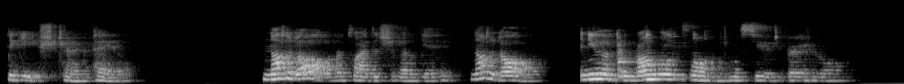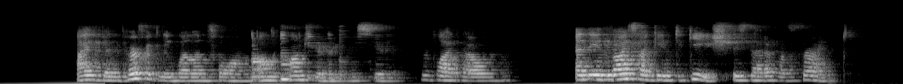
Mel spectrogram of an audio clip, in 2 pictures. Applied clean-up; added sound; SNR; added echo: neural mask model DeepFilterNet 3.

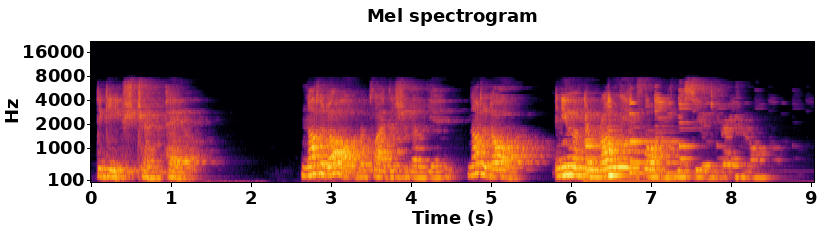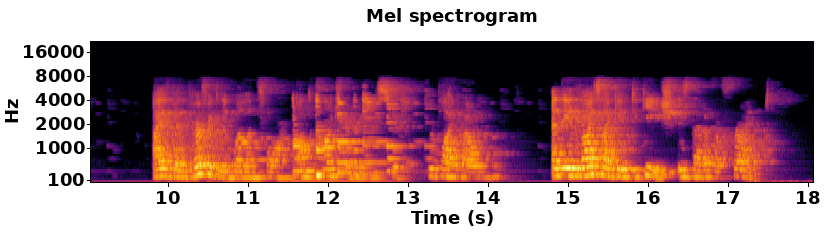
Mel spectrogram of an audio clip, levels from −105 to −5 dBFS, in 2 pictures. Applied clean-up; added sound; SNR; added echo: classical method WPE with log-MMSE.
